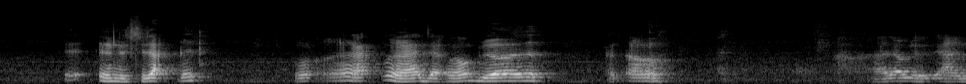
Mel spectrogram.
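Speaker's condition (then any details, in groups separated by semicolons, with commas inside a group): Cerebral palsy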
